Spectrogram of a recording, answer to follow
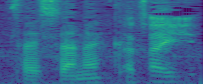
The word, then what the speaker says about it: Cycenic: Cycenic? That's how it's pronounced.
